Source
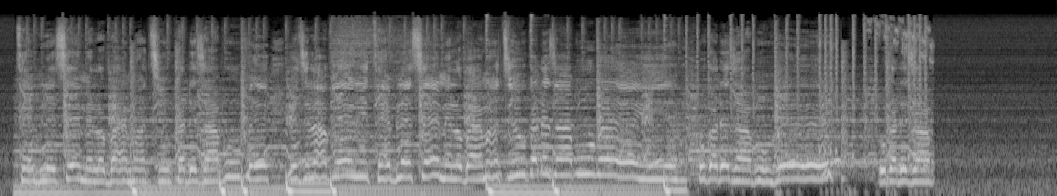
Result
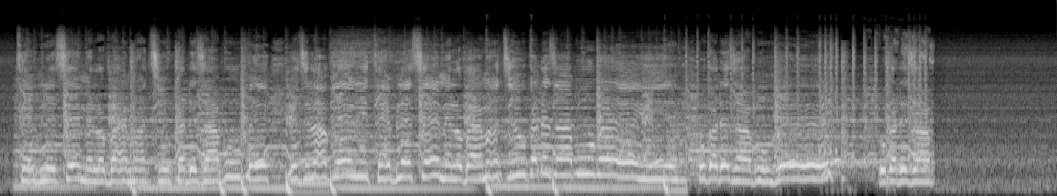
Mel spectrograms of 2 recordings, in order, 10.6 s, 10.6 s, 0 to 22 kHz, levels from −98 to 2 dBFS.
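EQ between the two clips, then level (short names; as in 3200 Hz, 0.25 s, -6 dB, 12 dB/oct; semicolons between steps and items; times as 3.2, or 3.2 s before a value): elliptic band-pass 100–7400 Hz, stop band 40 dB; dynamic EQ 5300 Hz, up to -6 dB, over -42 dBFS, Q 0.79; +7.0 dB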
